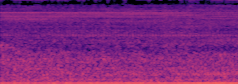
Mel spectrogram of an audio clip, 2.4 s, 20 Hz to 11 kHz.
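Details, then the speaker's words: Frigidaire Gallery GHWQ103WC1 10,000 BTU inverter air conditioner, compressor believed GMCC single-chamber (not twin) rotary: soft steady low hum and faint airy hiss, no knocks or rattles, head pressure building; compressor very quiet, normal running. "this is I believe it's a gmcc rotary not 100% sure what this one is but it's a gmcc rotary unfortunately it's not a twin it's not a twin chamber it's a single chamber"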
